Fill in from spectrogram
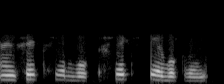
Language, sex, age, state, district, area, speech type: Tamil, female, 18-30, Tamil Nadu, Mayiladuthurai, rural, conversation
